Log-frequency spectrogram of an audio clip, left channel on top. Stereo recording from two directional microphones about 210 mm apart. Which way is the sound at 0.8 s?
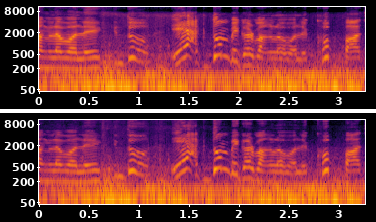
25° right (ahead or behind).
